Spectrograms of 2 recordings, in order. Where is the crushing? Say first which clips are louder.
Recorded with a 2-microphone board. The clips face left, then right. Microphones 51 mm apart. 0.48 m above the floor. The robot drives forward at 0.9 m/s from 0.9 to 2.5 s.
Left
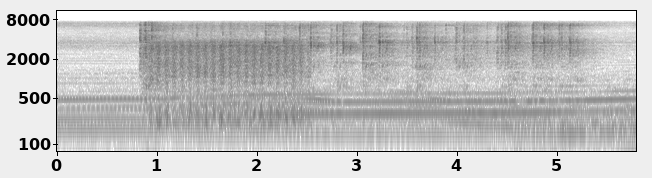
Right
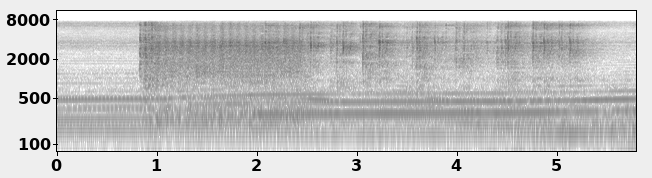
Left 2 dB; 15° right (ahead or behind), 2.5 m; by 5.2 s 10° right (ahead or behind), 4 m.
